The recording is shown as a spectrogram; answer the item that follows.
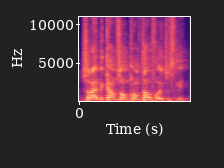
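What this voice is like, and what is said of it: Shouting preacher. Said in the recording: “why I'm shouting like that”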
